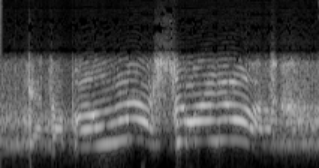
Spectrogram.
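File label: player killed ally, mood high, Russian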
